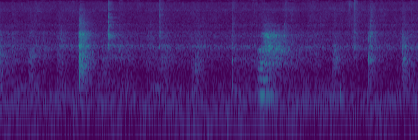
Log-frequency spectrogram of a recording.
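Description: Faint sizzle of garlic and tofu frying in a pan on a gas burner, with a few light knocks and clatters of kitchen things being handled and a brief murmur of voice about four seconds in.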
